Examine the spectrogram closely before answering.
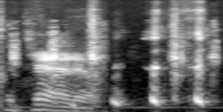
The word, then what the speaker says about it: Titano: Titano.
